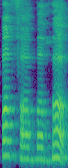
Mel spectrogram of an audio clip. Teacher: ફેફસામાંથી બહાર આવતી હવા આ બધી જ જગ્યાએ થઈને મુખમાં આવે અને હોઠ પાસે એનો અવરોધ થાય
